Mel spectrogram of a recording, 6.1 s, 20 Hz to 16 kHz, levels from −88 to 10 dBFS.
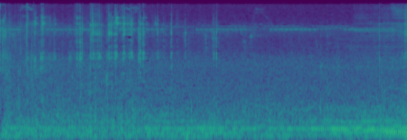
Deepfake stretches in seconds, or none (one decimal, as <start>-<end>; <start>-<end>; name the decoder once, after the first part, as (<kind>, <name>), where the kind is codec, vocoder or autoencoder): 5.3-6.1 (autoencoder, DAC-VAE)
